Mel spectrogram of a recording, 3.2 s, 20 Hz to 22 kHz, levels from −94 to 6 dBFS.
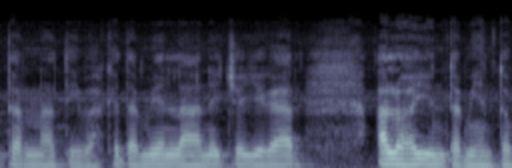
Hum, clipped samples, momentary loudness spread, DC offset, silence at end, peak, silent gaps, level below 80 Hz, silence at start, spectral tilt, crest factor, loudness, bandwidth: none; under 0.1%; 12 LU; under 0.1%; 0 s; -10 dBFS; none; -52 dBFS; 0 s; -6.5 dB/octave; 18 dB; -30 LUFS; 13.5 kHz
